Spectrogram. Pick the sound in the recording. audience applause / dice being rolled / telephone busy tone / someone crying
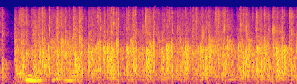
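audience applause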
